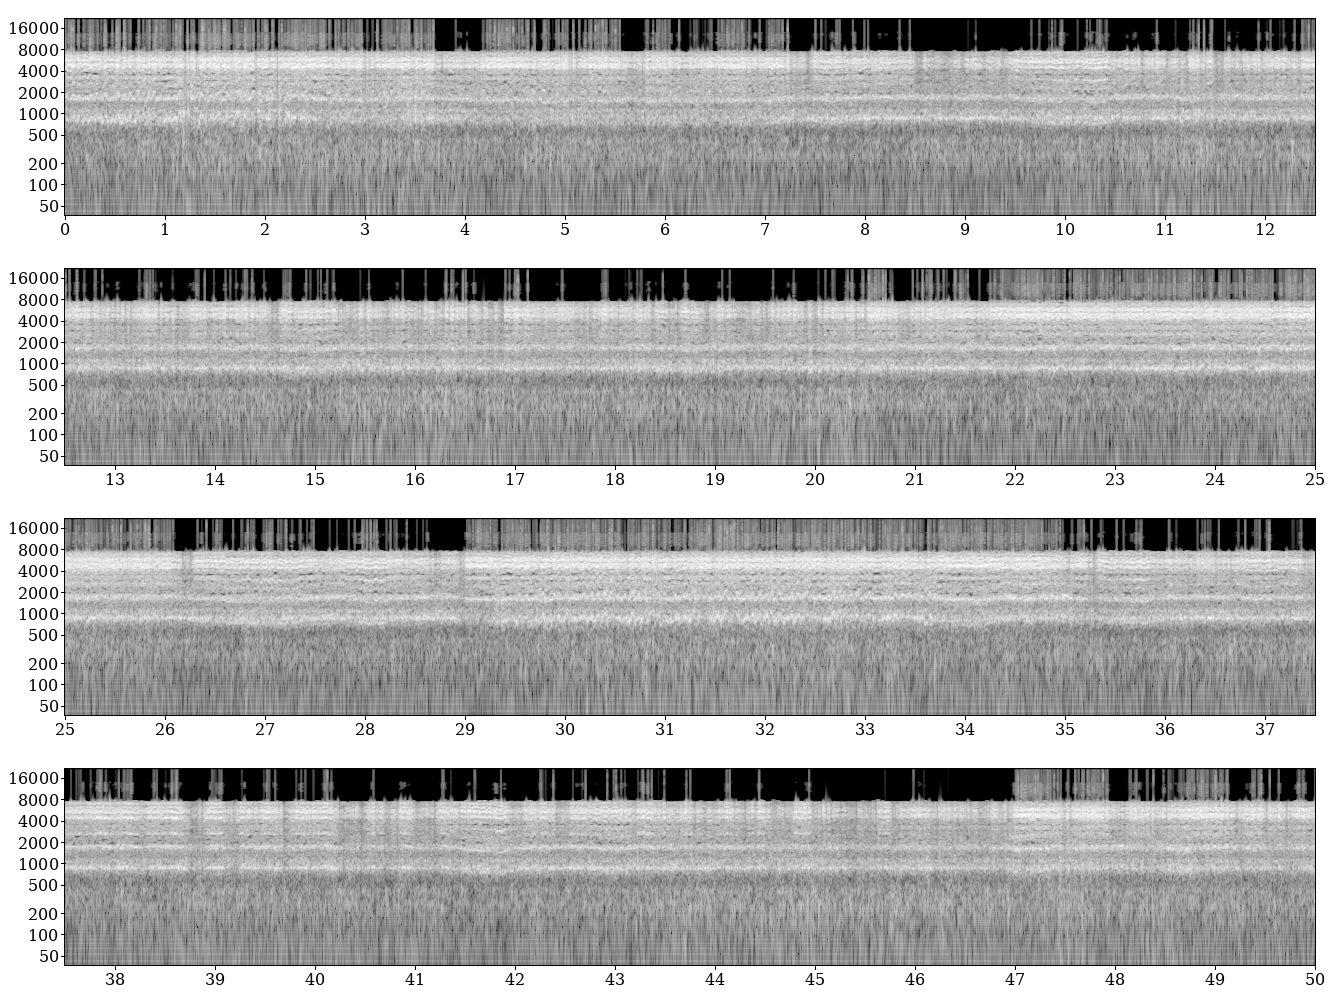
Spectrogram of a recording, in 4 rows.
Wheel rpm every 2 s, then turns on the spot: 190, 200, 210, 210, 230, 230, 230, 230, 230, 230, 230, 230, 230, 220, 220, 200, 200, 220, 230, 230, 230, 230, 230, 230, 230.
none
